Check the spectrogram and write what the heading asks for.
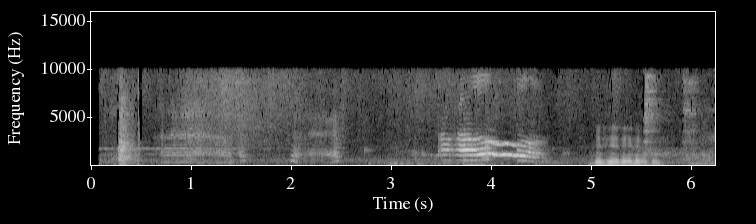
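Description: Newborn babies' small high-pitched cries and squeaks, with one louder squeal about three and a half seconds in that wavers and then drops in pitch.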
